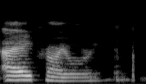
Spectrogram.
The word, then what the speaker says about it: a priori: Like I don't it's know if it's just, not even pronounced like a priori, like I think it's a priori.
